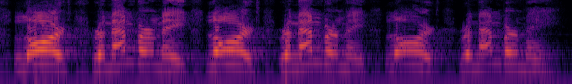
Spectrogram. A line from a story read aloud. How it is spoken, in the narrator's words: Nehemiah, three times Nehemiah cried out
